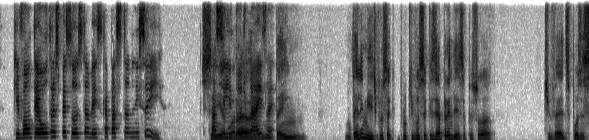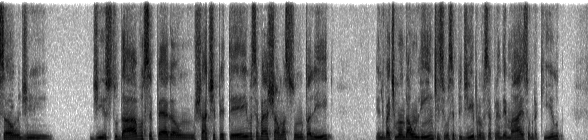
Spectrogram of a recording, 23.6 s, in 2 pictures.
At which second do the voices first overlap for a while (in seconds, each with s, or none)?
4.2 s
